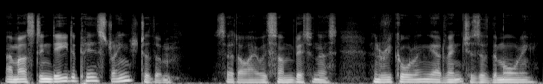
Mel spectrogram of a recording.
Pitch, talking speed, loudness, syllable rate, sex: 115 Hz, 210 wpm, -16 LUFS, 6.4 syllables/s, male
